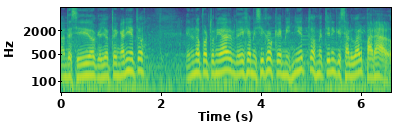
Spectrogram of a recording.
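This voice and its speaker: Noticeable background noise fills the recording. Over it, a man speaks at a moderate pace. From Argentina, San Juan / Mendoza (Cuyo). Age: 60s. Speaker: war veteran. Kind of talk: interview testimony.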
